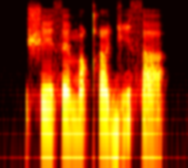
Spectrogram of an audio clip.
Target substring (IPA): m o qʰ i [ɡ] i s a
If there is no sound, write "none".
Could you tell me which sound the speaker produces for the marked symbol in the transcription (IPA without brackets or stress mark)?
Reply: ɡ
